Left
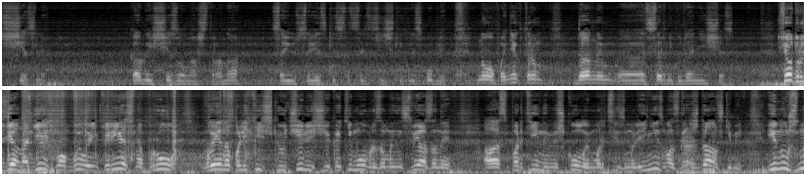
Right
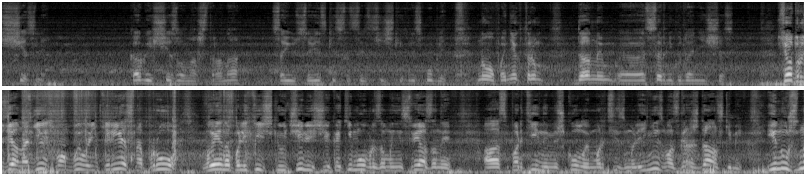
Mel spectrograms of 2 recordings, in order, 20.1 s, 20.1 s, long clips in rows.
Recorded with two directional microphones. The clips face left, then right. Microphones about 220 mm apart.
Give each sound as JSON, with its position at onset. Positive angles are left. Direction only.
{"t": 0.0, "sound": "a sound", "side_deg": 5}
{"t": 1.6, "sound": "speech", "side_deg": 10}
{"t": 3.4, "sound": "speech", "side_deg": 10}
{"t": 5.9, "sound": "speech", "side_deg": 10}
{"t": 12.1, "sound": "speech", "side_deg": 0}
